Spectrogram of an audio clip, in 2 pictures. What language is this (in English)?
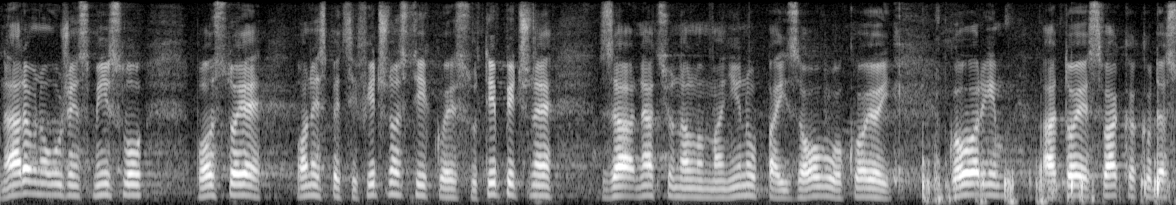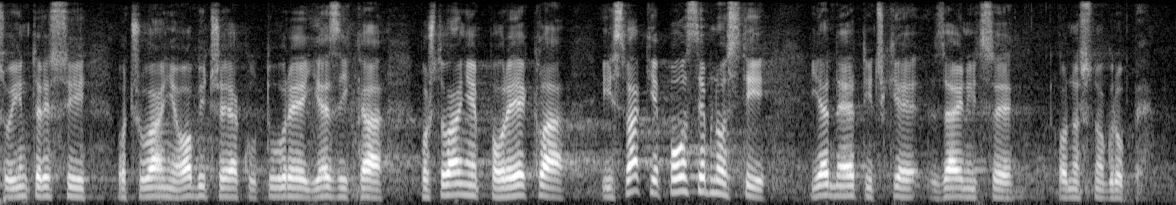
Serbian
